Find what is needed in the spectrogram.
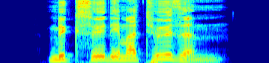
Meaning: strong dative masculine/neuter singular of myxödematös
- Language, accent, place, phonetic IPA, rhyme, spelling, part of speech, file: German, Germany, Berlin, [mʏksødemaˈtøːzm̩], -øːzm̩, myxödematösem, adjective, De-myxödematösem.ogg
